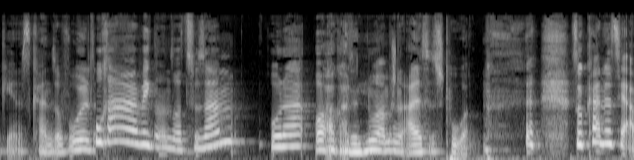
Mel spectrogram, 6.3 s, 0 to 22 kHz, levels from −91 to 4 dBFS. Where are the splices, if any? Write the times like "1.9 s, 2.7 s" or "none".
0.9 s, 1.5 s, 1.9 s, 3.5 s, 3.9 s, 4.4 s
